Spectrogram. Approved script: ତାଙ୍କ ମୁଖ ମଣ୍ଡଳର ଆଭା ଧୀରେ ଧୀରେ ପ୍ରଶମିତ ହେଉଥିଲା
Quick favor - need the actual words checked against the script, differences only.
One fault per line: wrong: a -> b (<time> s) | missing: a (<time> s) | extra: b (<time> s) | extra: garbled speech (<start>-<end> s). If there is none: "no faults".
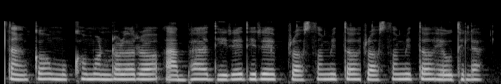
extra: ପ୍ରଶମିତ (3.6 s)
